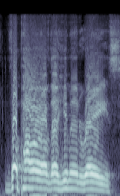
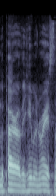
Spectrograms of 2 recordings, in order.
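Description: First: Drawn-out, booming heroic proclamation; grandiose declaration. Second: Said in the usual way. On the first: Acted. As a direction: declare it slowly, like a grand battle cry. Mock heroic line read from manga.

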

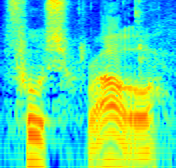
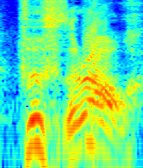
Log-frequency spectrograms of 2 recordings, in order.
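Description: First: Said in the usual way. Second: High, loud shout; battle shout. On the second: Acted. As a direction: shout it high like a power word. Game shout, second attempt.

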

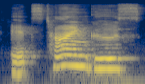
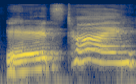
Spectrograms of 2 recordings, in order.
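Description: First: Raised, eager "It's time"; excited announcement. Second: Loud, high, stretched "time"; squawk. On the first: Duck tells Goose the moment has come, excited announcement. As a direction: announce it with rising urgency, not yet full out. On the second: Duck announces the egg's moment, excited squawk. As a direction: squawk it out, louder and higher. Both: A narrator's reading. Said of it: "Duck squawked".

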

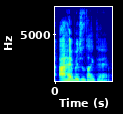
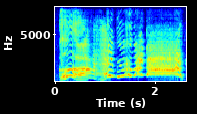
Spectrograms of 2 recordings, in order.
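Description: First: Much softer and lower under her breath; low, quiet grumble; muttered aside. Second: High, laughing shriek of disgust; exasperated squeal, half laughing; shrieked mock outburst. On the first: Real, not acted. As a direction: mutter it to yourself, fed up. Repeats the line to herself. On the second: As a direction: throw it up into a laughing scream. Mocking a castmate, then shrieking.

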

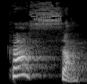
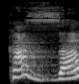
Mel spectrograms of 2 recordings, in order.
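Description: First: কাসা with a sharp, doubled unvoiced s; correct pronunciation. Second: কাজা with a voiced, buzzing z; wrong pronunciation. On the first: Teacher correcting a mistake, কাসা with crisp s. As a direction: say কাসা higher, hissing s, falling at the end. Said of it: "সঠিক উচ্চারণ হবে". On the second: Teacher repeating the learner's mistake, কাজা with z. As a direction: say কাজা slowly, the s turned into z. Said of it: "ভুল হয়েছে।". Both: Shown as a demonstration.

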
